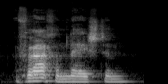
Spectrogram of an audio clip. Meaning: plural of vragenlijst
- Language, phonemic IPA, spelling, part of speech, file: Dutch, /ˈvraɣə(n)ˌlɛistə(n)/, vragenlijsten, noun, Nl-vragenlijsten.ogg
